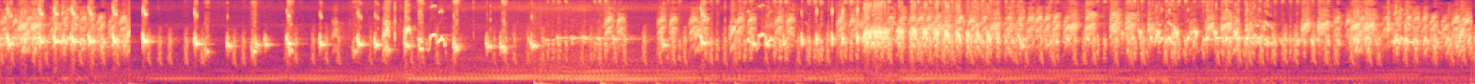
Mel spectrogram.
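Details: Yellow-vented Bulbul (trucukan), a noisy, clear-voiced lure recording for trapping birds: dense overlapping chirps and chattering notes, busy and unbroken, with a low steady hum underneath.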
